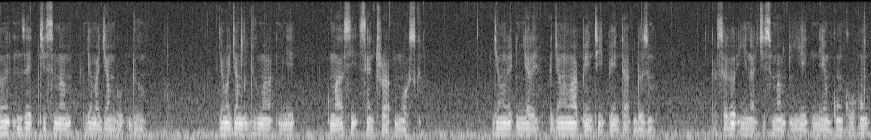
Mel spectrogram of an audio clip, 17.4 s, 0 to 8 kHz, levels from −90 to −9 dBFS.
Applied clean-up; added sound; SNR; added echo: none; Rain; 12 dB; none.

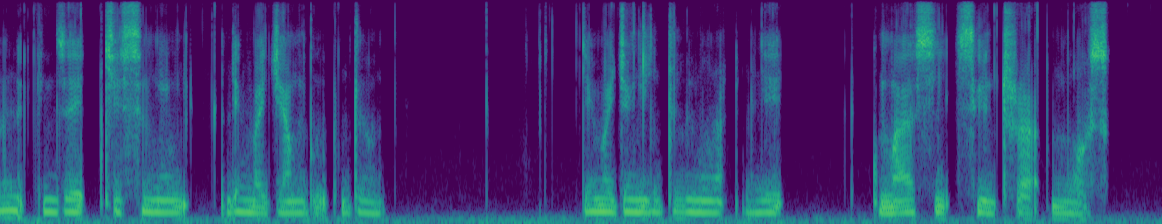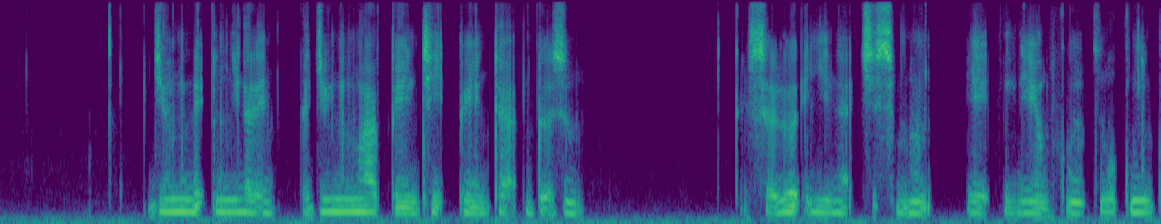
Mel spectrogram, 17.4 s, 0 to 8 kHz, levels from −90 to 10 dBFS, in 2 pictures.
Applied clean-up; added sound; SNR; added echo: neural diffusion model UNIVERSE++.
